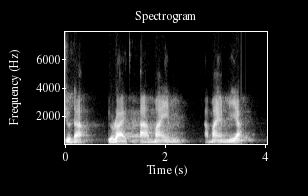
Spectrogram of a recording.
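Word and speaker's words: amaghịm: You write Amaim, Amaimia. Amaim is spelled Amaghi with dot under the I, then followed by M, Amaim or Amaimia.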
